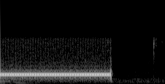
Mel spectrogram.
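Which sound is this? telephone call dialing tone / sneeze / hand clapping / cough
telephone call dialing tone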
